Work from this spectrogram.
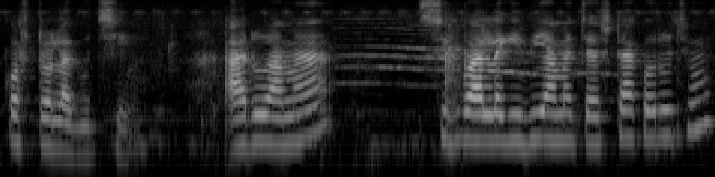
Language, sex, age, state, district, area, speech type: Odia, female, 30-45, Odisha, Bargarh, urban, spontaneous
